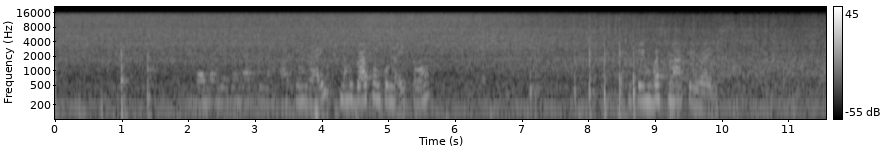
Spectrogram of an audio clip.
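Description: A wooden spatula knocks and scrapes against a pan.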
